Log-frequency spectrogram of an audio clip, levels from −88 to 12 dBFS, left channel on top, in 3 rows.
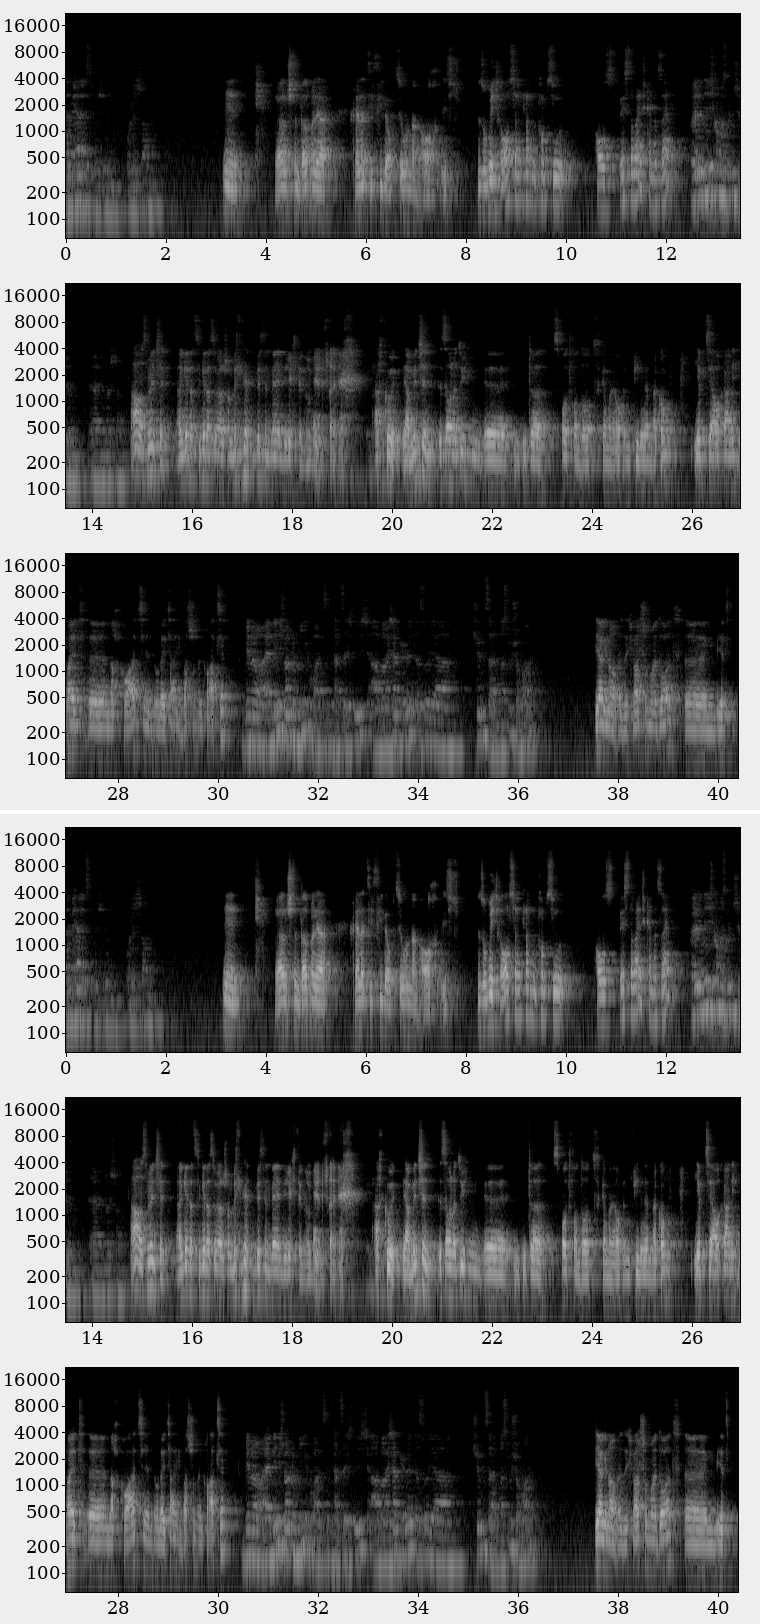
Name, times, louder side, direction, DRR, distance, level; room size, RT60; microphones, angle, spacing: voice 1, 0.0-1.8 12.5-14.7 19.5-19.8 30.5-34.8 35.1-36.3, right 1 dB, 50° right, -3 dB, 4.3 m, -45 dB
voice 2, 3.1-3.5 3.8-5.2 5.7-7.8 8.2-9.9 10.6-12.1 14.8-19.4 19.6-25.6 26.0-30.2 37.5-40.2, right 4 dB, 80° right, 9 dB, 0.6 m, -31 dB
12.0 x 10.0 x 2.7 m, 0.84 s
head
